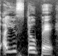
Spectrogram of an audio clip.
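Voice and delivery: high-pitched playful sibling jab; snide little sister. Retold or imitated. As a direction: toss out a teasing sisterly dig. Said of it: "little sister snide comments".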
